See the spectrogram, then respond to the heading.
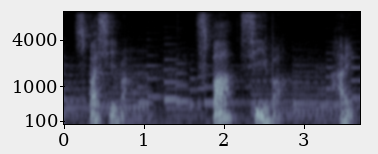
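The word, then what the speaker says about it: спасибо: ついてるんでアクセントのないんぼあばにありますなので芝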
